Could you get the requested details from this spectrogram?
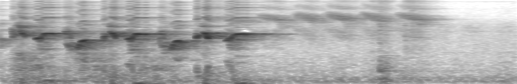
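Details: Yellow-vented bulbul singing energetically: a quick, bubbly phrase of slurred whistled notes that tumble downward, then fade into quiet.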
